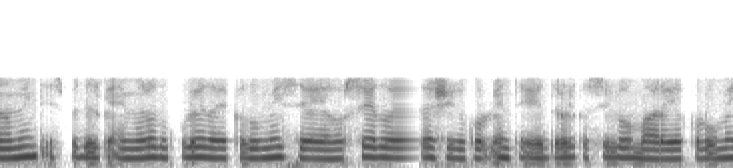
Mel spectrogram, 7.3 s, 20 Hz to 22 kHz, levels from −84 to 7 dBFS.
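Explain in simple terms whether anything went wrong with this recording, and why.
At 3.94 s the speech breaks off for about a quarter of a second, until 4.21 s. A fading buzz briefly stands in for it, and the speech resumes with that piece missing. This is most likely a long network dropout.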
